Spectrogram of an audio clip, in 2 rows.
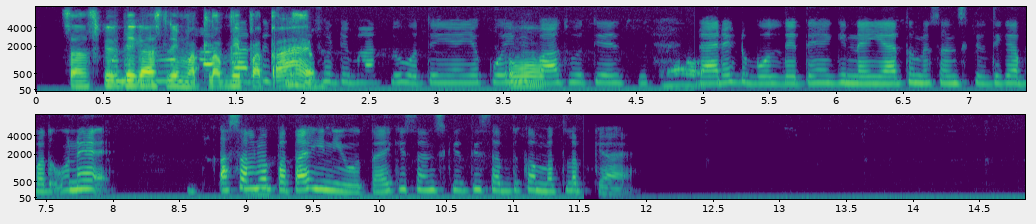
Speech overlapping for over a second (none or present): present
